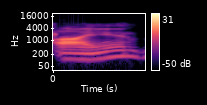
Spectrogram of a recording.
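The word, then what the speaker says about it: אין: This word ayin, it's pronounced ayin, but it's spelled with the Hebrew letter aleph.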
